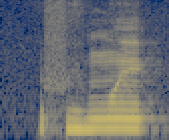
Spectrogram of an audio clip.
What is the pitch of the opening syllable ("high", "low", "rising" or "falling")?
high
